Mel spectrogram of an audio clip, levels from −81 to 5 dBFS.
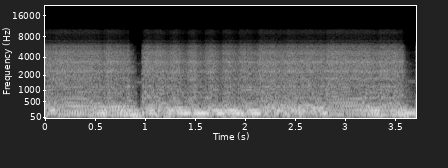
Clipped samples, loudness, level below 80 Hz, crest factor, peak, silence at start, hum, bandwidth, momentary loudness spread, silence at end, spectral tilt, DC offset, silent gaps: under 0.1%; -15 LUFS; -34 dBFS; 12 dB; -2 dBFS; 0 s; none; 9.8 kHz; 4 LU; 0 s; -6.5 dB/octave; under 0.1%; none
